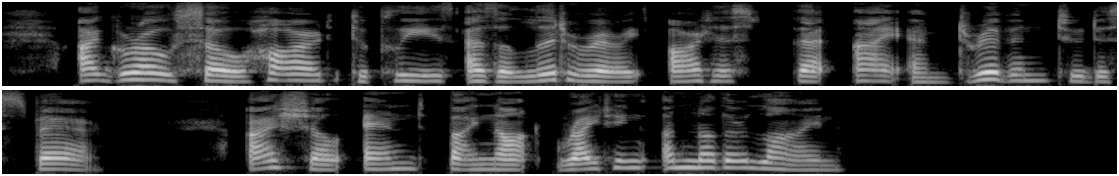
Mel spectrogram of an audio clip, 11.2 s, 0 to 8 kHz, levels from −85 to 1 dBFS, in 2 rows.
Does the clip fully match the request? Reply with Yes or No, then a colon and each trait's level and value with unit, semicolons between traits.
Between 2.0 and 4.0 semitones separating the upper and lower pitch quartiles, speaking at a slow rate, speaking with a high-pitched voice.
Yes: average, 3.2 semitones; slow, 130 wpm; high, 195 Hz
